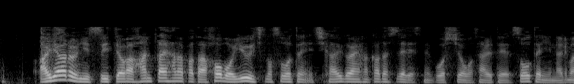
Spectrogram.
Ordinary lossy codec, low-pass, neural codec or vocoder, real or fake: MP3, 24 kbps; 7.2 kHz; codec, 16 kHz in and 24 kHz out, 0.6 kbps, FocalCodec, streaming, 2048 codes; fake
